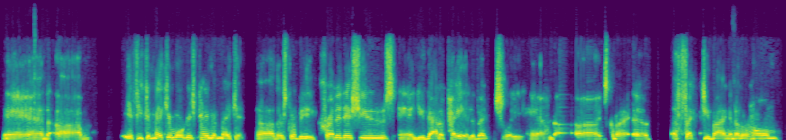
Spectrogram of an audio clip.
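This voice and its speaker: A man calling in as a financial guest on a radio show, talking in a halting way with many fillers over a choppy internet connection that keeps breaking up. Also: medium pitch, dry recording, lo-fi sound. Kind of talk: remote call-in talk.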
